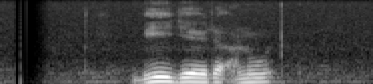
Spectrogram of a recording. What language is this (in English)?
Sinhala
